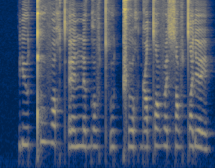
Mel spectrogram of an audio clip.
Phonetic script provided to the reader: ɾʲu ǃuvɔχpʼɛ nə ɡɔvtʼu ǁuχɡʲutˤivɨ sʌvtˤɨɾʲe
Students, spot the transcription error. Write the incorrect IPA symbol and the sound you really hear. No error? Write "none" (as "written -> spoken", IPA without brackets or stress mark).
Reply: pʼ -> tʼ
